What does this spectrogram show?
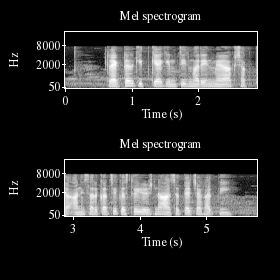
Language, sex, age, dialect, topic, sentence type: Marathi, male, 18-24, Southern Konkan, agriculture, question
